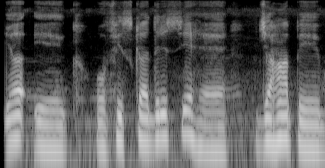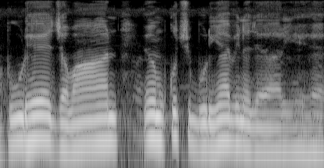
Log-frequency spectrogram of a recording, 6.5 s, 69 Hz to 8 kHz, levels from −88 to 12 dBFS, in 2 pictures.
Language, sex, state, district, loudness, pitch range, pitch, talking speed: Hindi, male, Jharkhand, Garhwa, -15 LUFS, 115-145 Hz, 130 Hz, 155 wpm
